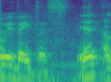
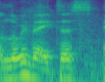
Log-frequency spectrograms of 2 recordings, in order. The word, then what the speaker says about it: Louis Vuitton: Louis Vuitton. – Louis Vuitton, and that I really liked.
